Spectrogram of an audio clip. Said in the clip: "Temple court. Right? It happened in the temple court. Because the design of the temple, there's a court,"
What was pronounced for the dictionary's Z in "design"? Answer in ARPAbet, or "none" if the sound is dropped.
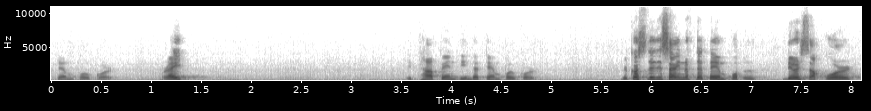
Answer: S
